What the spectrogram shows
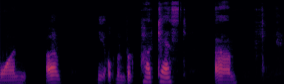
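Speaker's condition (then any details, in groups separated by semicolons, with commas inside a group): Cerebral palsy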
